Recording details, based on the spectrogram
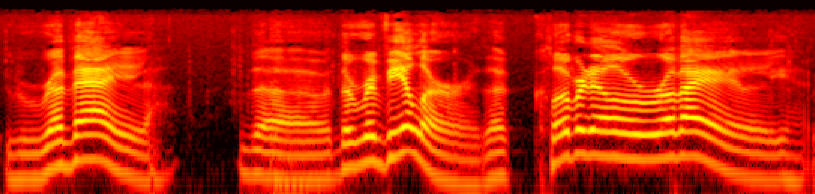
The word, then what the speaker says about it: Reveille: Huh, but the pronunciation that I looked up says just pronounce it like this. – Reveille.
